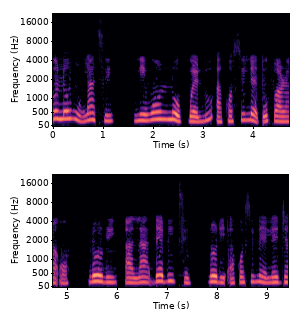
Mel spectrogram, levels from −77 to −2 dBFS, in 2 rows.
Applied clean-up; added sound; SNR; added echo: neural mask model DeepFilterNet 3.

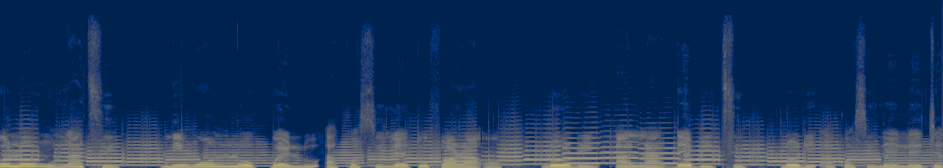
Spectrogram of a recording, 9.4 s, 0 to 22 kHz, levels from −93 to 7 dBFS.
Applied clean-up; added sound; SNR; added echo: none; Trumpet; 8 dB; none.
